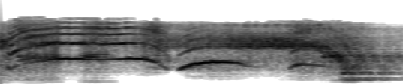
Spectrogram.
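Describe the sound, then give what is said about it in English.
A loud, piercing scream from a person on a bed as a knife slashes down, held for nearly three seconds, its shrill pitch wavering and briefly dipping before surging up again, alone with no talking. “I screamed and rolled over on the bed just as the knife slashed down.”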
